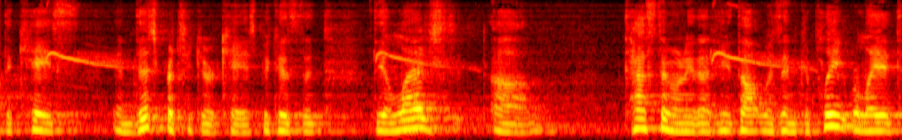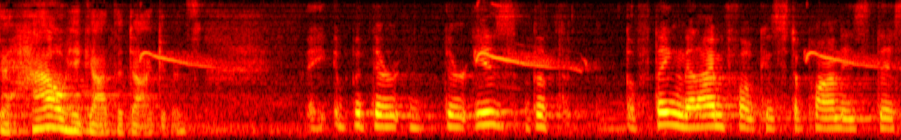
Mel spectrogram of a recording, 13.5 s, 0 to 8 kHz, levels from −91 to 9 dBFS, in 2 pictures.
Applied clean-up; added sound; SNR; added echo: none; Bird; 17 dB; reverberation time 1.6 s.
